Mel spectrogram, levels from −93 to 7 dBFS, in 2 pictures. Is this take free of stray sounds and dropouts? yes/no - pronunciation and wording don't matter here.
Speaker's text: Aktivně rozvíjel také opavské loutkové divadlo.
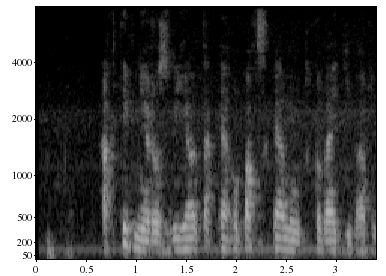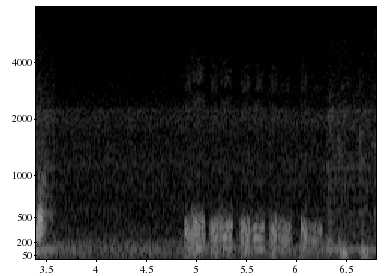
no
